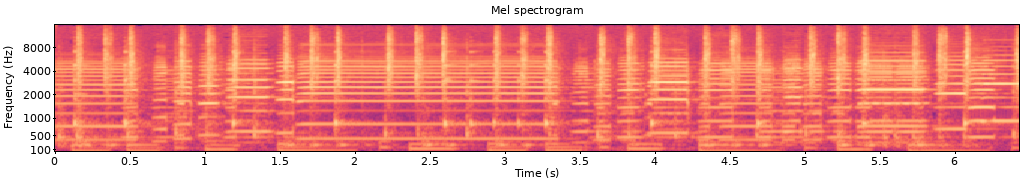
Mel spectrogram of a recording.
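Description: Instrumental break of a Colombian cumbia played by an accordion conjunto: the diatonic accordion carries the melody over a pulsing bass line and percussion.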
